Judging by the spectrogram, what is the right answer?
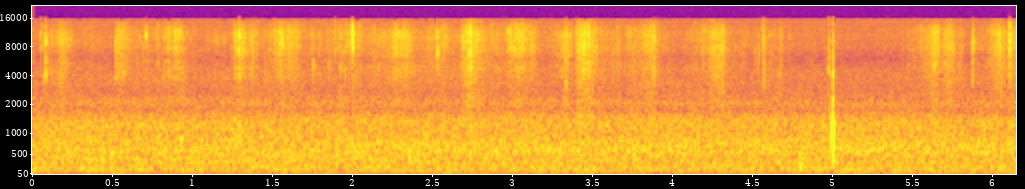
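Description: White-tailed deer walking through dry fallen leaves: soft, irregular crunching and rustling of its steps, with one sharp click about five seconds in.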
